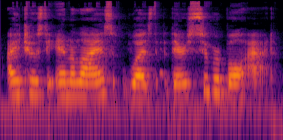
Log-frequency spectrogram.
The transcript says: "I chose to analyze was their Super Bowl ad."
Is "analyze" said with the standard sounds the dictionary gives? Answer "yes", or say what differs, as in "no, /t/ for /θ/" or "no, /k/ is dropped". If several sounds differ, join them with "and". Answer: yes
